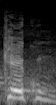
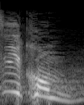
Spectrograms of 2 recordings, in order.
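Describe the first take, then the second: First: The word begins with a K sound. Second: The word begins with an S sound. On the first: The speaker calls it wrong. "not kekum" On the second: The speaker calls it right. "That's a proper pronunciation for that word"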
